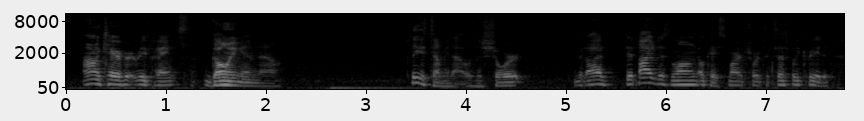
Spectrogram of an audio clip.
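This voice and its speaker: Speaking with an American accent at a fairly quick pace, a man with medium pitch sounds animated and somewhat breathy, with lively intonation, big swings in loudness and long, frequent pauses. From Texas, small rural town. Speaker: crypto trading streamer. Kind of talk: live stream commentary. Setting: live stream at home. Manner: casual, animated.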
